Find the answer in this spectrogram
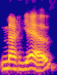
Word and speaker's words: Marie-Ève: My name is Marie-Ève, and if you want to pronounce it in French, it's Marie-Ève.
